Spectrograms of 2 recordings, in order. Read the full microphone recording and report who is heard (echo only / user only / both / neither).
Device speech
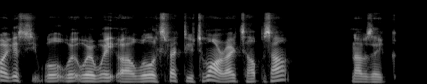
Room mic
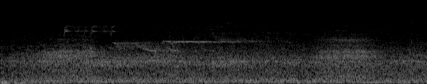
neither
